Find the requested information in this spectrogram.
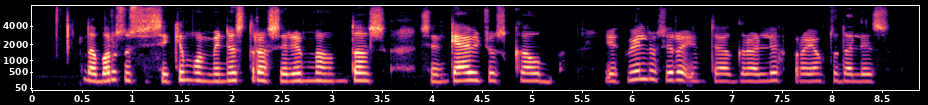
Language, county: Lithuanian, Tauragė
